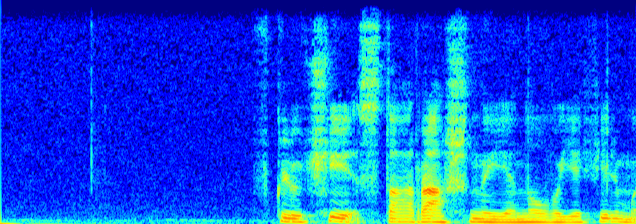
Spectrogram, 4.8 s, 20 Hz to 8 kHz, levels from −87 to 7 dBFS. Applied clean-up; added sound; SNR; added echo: none; none; none; none.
